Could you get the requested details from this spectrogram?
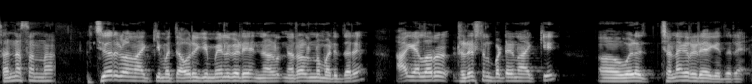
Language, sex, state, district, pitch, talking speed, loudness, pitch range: Kannada, male, Karnataka, Koppal, 165 Hz, 160 wpm, -15 LUFS, 150-180 Hz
